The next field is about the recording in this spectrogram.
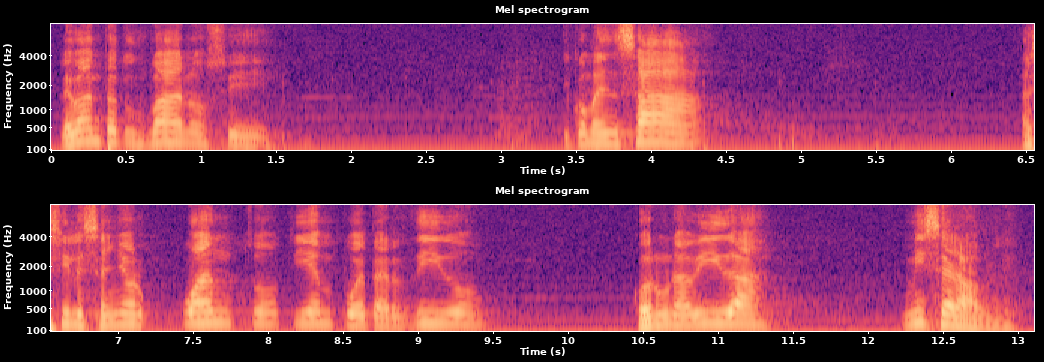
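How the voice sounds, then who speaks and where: A male pastor leading a fervent, pleading prayer during a church sermon, with many pauses. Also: high voice, in a large hall. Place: church sanctuary.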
